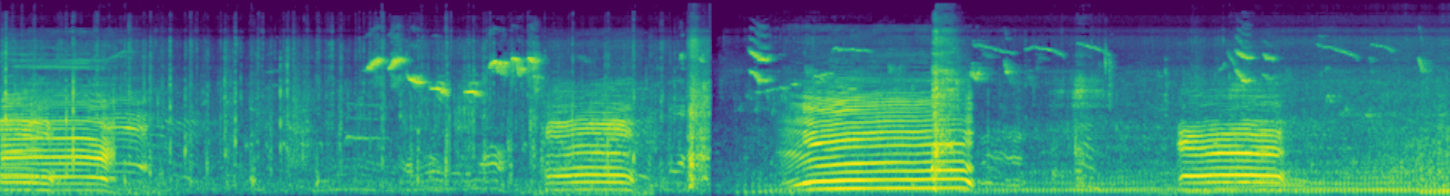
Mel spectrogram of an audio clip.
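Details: Calm tame cows, several overlapping, give long, low, rich moos while being herded across a wooden bridge to green fields in the countryside, with faint bird chirps in the background.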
